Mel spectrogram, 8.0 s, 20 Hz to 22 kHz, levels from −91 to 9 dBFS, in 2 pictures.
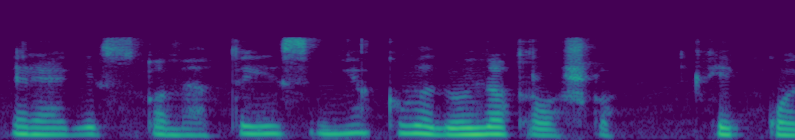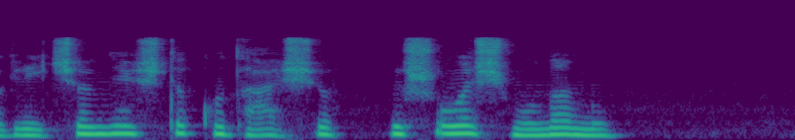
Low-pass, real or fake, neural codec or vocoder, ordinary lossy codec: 7.2 kHz; fake; codec, 16 kHz, 4 kbps, FunCodec, trained on LibriTTS, 50 frames a second; MP3, 64 kbps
